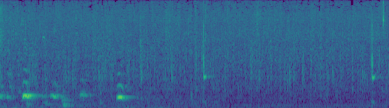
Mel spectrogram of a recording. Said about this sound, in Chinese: 毛毛雨下了好几天，淅沥淅沥一直不停。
